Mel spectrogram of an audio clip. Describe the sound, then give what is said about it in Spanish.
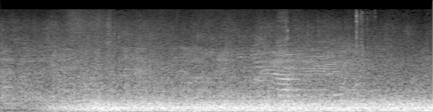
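Cabin drone of an Iberia airplane in flight on the final stretch toward Granada, a steady low rumble that swells over the first second and then holds loud and constant. “Ahora nos hemos subido de nuevo a un avión de Iberia. Mientras sobrevolamos el último tramo de vuelo camino de Granada”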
